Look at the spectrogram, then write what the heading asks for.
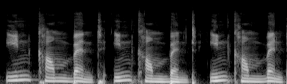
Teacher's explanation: এই যে ইউটা আয়ের মতো উচ্চারিত হয়েছে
